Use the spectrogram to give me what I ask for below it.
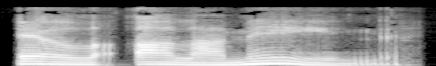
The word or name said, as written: El Alamein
